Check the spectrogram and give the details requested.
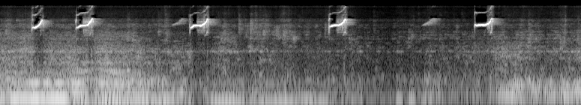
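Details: Brown-throated sunbird singing outside its cage, its unique voice suited to tutoring cage birds: five high, hooked, upward-sweeping whistles at uneven intervals over a low rumbling background.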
